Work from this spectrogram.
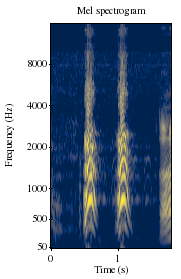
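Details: A female Pembroke Welsh Corgi gives short, arching, yodel-like vocalizations, two in quick succession then a third, while playing with and chasing her favourite frisbee outdoors in a January snowstorm in Columbus, Indiana.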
